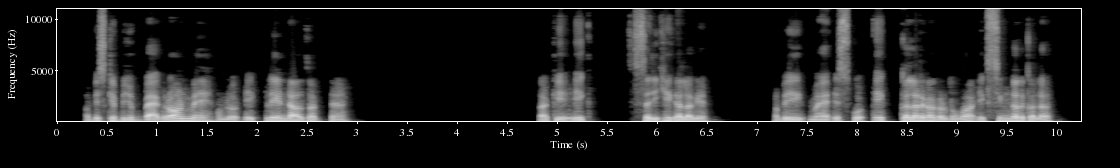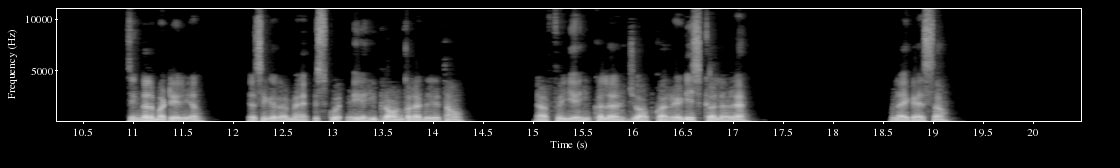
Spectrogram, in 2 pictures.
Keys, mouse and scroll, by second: 1.5 click, 2.6 click, 3.3 click, 4.9-6.5 drag, 8.5 click, 10.9 click, 12.8 click, 13.7 click, 15.3 click, 16.4 click, 17.8 click, 18.3 click, 20.0 click.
